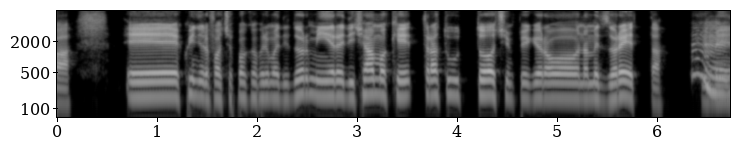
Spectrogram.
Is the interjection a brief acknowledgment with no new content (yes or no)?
no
